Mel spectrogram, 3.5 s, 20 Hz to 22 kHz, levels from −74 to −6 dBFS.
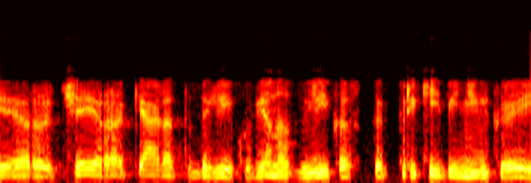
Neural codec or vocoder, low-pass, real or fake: vocoder, 22.05 kHz, 80 mel bands, WaveNeXt; 9.9 kHz; fake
